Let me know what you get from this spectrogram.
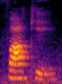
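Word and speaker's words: sake: had a cup of fake." The pronunciation is fake. It's given here. It's a Japanese word and SA is pronounced like FA in father and KE rhymes with way.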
